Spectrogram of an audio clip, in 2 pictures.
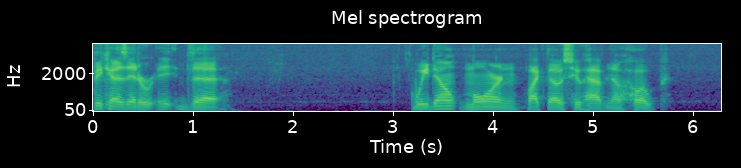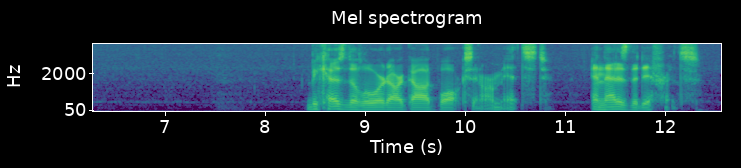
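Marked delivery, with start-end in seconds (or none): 0.0-10.8 touched, slightly moved, a little emotional voice. Reflecting on a Bible phrase that struck deeply, getting a little emotional. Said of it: "I'm getting a little emotional".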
